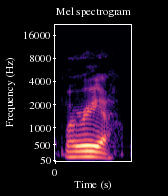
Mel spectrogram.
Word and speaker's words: Moriah: Take your son, your only son, whom you love, Isaac, to the region of Moriah. Am I saying that right? Yeah, Moriah.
